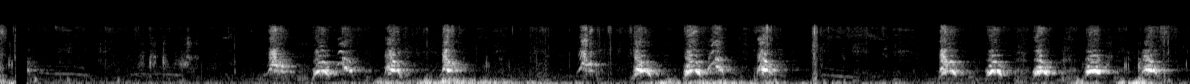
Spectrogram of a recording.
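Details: English Cocker and Lab puppies at play, giving sharp, mid-pitched yips and barks in uneven clusters, often several per second with short pauses between, over soft low thumps and shuffling of movement.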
